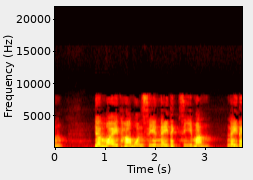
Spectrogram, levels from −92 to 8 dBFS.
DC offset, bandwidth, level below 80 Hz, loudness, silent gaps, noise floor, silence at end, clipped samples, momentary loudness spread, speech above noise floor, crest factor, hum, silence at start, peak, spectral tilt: under 0.1%; 8.6 kHz; -68 dBFS; -19 LUFS; none; -56 dBFS; 0 s; under 0.1%; 13 LU; 37 dB; 20 dB; none; 0 s; 0 dBFS; -2 dB/octave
